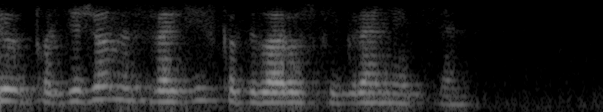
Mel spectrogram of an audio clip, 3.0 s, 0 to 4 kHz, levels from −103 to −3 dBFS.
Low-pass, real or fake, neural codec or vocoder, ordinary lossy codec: 3.6 kHz; fake; codec, 16 kHz in and 24 kHz out, 1 kbps, XY-Tokenizer; Opus, 16 kbps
